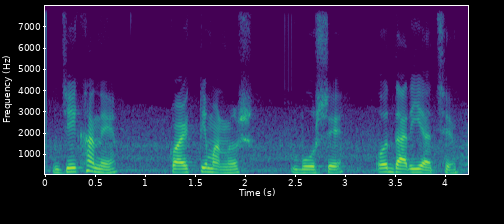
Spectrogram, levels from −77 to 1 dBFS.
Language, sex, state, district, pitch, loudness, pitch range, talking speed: Bengali, male, West Bengal, Alipurduar, 155 Hz, -18 LUFS, 145-205 Hz, 100 wpm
